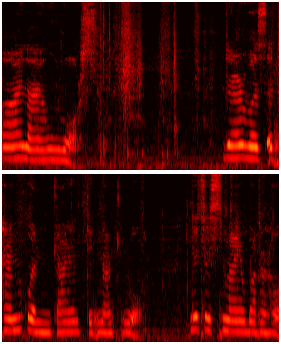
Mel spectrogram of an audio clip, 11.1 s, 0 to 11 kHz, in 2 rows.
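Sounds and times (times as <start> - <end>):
book page turning: 1.8 - 4.3.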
